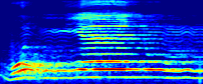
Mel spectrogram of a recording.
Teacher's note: tanwin bertemu mim idgham bunna sempurnakan bunyi dengungnya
